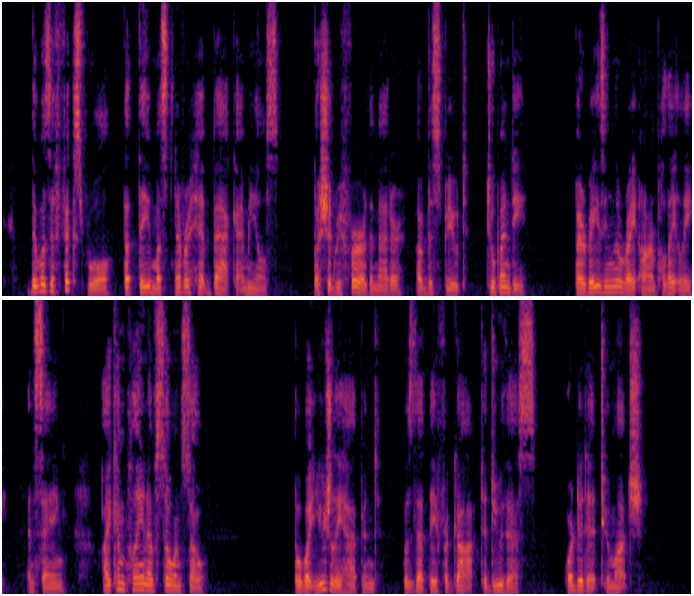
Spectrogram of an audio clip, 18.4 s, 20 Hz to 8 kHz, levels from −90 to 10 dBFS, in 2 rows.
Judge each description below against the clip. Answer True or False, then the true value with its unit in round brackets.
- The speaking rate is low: False (170 wpm)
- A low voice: True (130 Hz)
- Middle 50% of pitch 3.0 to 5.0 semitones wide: True (4.5 semitones)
